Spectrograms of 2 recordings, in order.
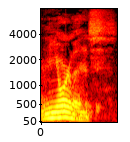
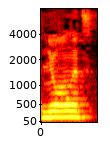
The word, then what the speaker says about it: New Orleans: to New Orleans did I say that right New Orleans it's New Orleans and um I probably say it wrong um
